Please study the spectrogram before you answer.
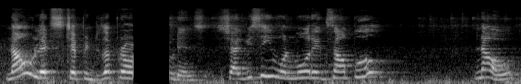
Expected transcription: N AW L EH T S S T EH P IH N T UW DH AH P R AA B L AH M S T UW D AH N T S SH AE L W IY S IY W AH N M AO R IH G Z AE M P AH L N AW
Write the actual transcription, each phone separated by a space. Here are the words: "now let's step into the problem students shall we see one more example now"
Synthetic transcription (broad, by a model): N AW L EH T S S T EH P IH N T UW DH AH P R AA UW D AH N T S SH AE L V IY S IY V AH N M AO R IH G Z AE M P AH L N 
